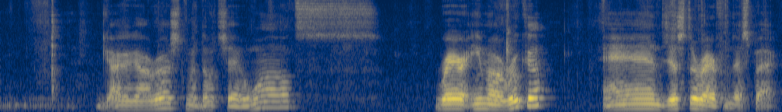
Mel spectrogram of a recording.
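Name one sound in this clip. Playing cards rustle and slide against each other in someone's hands.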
